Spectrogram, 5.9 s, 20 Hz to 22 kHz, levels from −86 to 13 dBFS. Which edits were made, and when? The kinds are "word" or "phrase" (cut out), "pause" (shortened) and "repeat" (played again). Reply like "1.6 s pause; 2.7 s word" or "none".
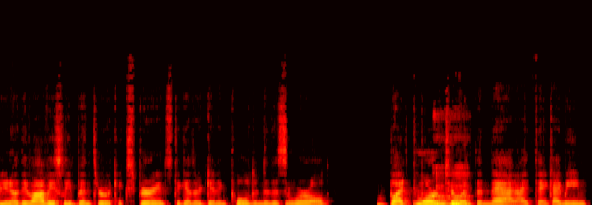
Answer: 1.1 s word; 2.9 s word; 4.1 s word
